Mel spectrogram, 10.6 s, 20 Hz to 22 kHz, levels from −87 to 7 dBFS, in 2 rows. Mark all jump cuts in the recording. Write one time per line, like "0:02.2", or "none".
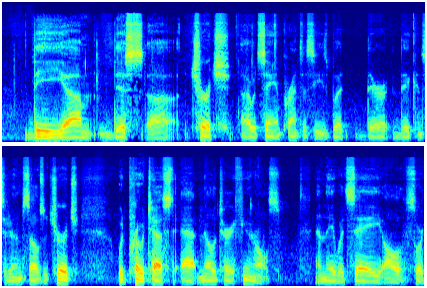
0:09.1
